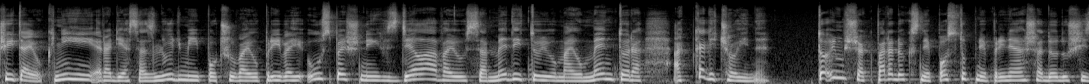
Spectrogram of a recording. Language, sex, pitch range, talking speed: English, female, 180-225 Hz, 140 wpm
